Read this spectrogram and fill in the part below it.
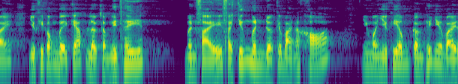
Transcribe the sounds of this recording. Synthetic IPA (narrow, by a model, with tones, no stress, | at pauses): ə̰˧˨jɲi˨˩wxi˧kɔ˧nɓḭ˧˨kaː˨˦jʔːp̚lɨ˨˩k̚zə˨˩ŋ͡mʔḭ˧˩t̪ʰi˧aː˦ | mï˨˩ŋ̟faː˧˩jfaː˧˩jt͡ɕɨ˨˦əŋmï˧ŋ̟ɗɨ˨˩əkːaː˨˦jɓaː˨˩nɔ˨˦xɔ˨˦ | ɲɨ˧ŋmaː˨˩ɲi˨˩wxi˧ʔə˧wŋ͡mkə˨˩nt̪ʰi˦˥t̚ɲɨ˧və̰˧˨j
